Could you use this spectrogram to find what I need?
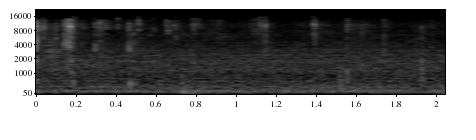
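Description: A monkey smacks its lips softly close by.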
